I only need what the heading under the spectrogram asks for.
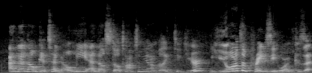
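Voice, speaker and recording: In a room with audible echo and noticeable background noise, a woman talks fairly quickly at a fairly high pitch. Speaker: podcast co-host. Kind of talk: casual chat.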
